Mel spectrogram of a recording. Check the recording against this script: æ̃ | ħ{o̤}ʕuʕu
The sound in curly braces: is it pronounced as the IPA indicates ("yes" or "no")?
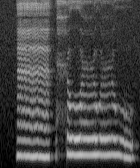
no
